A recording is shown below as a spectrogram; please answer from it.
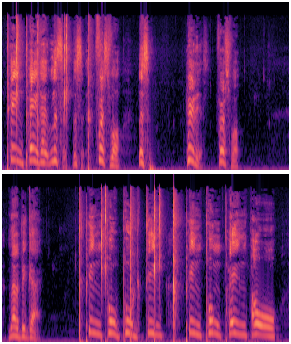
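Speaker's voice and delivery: lightly voiced Kevin Hart, chattering ping pong; Kevin Hart impression. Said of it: "That was my best Kevin Hart impersonation".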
